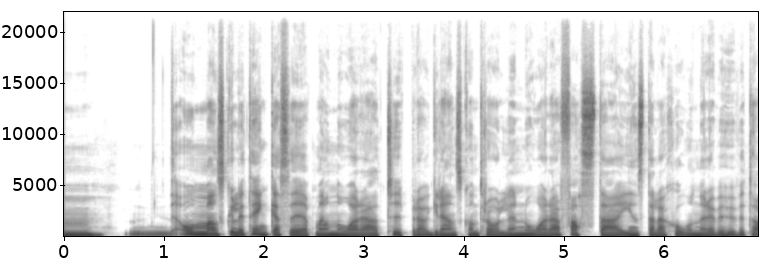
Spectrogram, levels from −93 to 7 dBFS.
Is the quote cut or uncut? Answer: cut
